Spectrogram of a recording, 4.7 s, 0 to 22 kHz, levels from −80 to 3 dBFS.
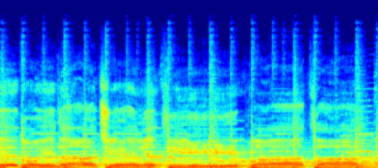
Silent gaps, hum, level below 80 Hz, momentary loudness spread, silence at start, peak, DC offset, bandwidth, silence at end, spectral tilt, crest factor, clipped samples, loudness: none; none; -20 dBFS; 2 LU; 0 s; 0 dBFS; under 0.1%; 19 kHz; 0 s; -5.5 dB/octave; 10 dB; under 0.1%; -12 LUFS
